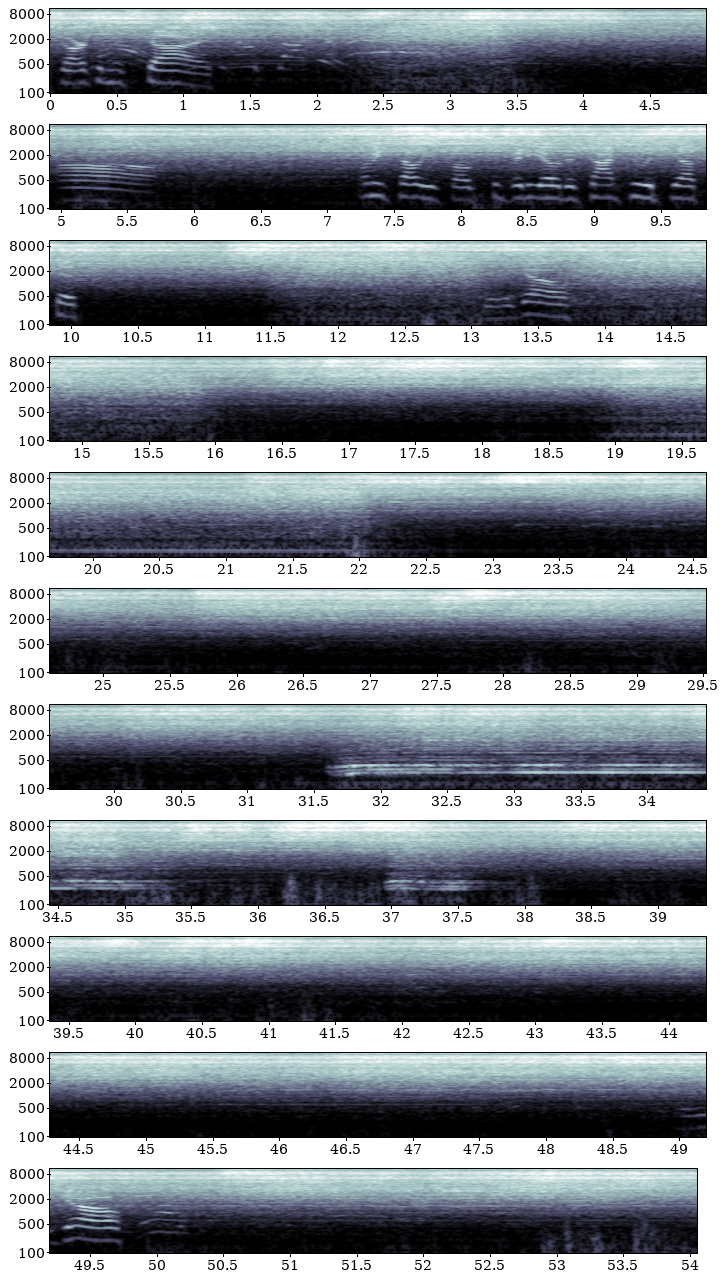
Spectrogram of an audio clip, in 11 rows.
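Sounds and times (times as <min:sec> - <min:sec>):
chime steam whistle: 0:00.0 - 0:01.2, 0:13.2 - 0:13.8, 0:31.5 - 0:38.4
steam locomotive hissing: 0:00.0 - 0:54.0.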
